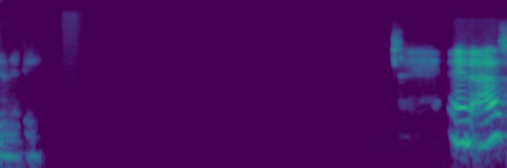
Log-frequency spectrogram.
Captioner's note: silence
